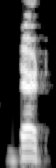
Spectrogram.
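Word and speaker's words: debt: ये light dot है द डेड डी ई बी T that है और बी साइलेंट है ये आपकी प्रोनंसिएशन में नहीं आता बी साइलेंट है।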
